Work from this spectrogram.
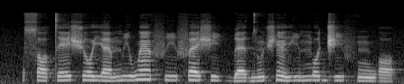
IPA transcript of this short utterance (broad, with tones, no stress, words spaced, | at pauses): sɔ˨te˨˦ʃo˧ jɛ˨mi˧ wɛ̃˦ fi˧ fɛ˦ʃi˧ɡ͡bɛ˨dũ˨˦ ʃɛ̃˦˨ji˧mo˦d͡ʒi˧ fũ˨wɔ˨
